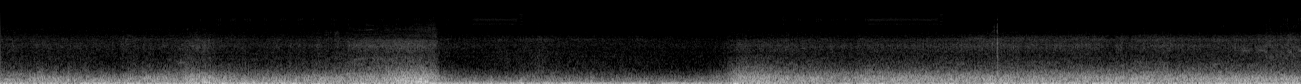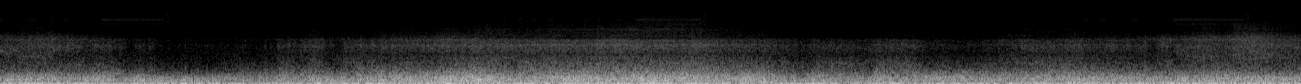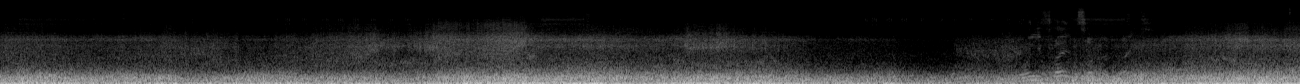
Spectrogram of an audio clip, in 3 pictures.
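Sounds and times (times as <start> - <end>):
wind rushing over microphone: 0.0 - 39.0.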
